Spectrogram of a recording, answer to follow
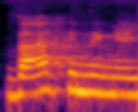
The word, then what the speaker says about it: Wageningen: So yes, I'm from Wageningen University. It's a G, and it's pronounced with a hard G, and I'm an assistant professor in Ethics of Technology.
